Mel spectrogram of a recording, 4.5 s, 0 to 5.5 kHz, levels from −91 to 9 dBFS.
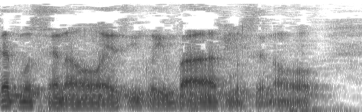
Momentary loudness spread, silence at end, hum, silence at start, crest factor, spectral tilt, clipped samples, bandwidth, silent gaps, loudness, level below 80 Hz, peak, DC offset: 10 LU; 0.45 s; none; 0 s; 16 dB; -10.5 dB/octave; under 0.1%; 5.2 kHz; none; -19 LUFS; -34 dBFS; -2 dBFS; under 0.1%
